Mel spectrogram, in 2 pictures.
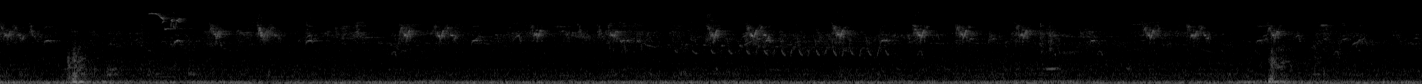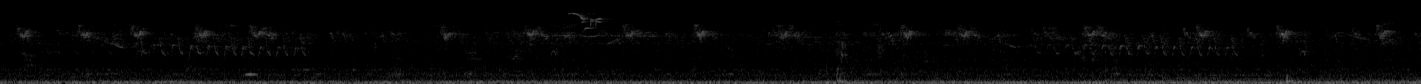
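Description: Small birds chirping, short high calls repeated a few times a second, with a falling trill about every nine seconds, over a steady low background rumble.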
